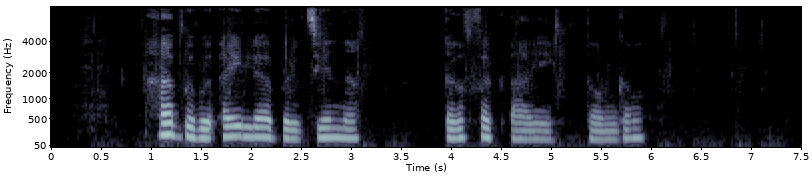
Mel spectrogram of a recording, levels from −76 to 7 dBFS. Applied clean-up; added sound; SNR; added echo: neural separator model SepFormer DNS4.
